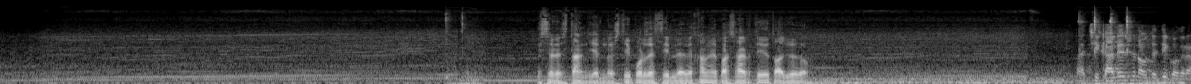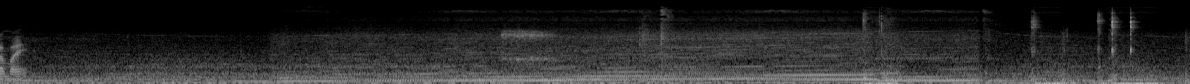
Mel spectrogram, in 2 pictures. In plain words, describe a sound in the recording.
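A racing car engine revs up and down as gears shift.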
